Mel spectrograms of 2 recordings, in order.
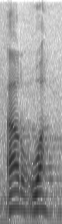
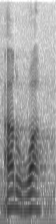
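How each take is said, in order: No difference in how they are said.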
